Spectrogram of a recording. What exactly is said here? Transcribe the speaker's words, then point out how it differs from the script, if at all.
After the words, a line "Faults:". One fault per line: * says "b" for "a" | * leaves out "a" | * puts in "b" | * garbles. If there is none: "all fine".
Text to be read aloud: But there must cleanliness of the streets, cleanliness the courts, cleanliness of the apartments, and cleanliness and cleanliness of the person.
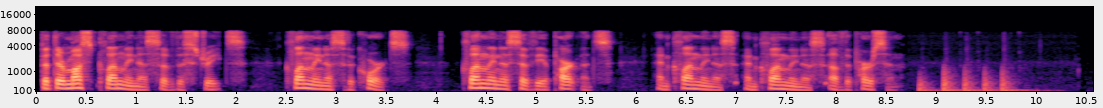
But there must cleanliness of the streets, cleanliness the courts, cleanliness of the apartments, and cleanliness and cleanliness of the person.
Faults:
all fine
